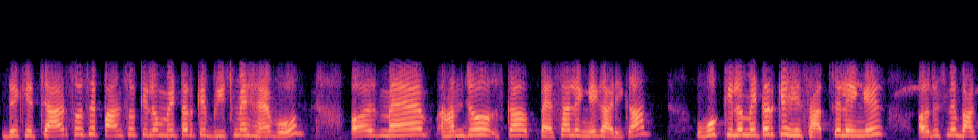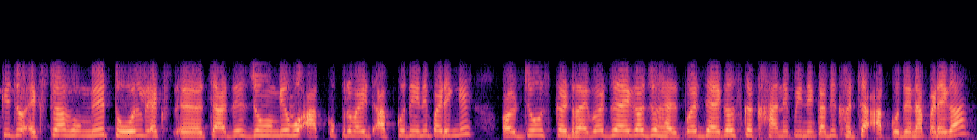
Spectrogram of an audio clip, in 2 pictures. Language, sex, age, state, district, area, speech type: Hindi, female, 30-45, Uttar Pradesh, Sonbhadra, rural, conversation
